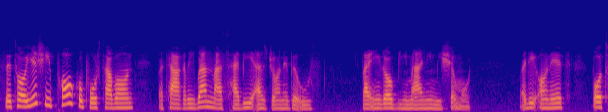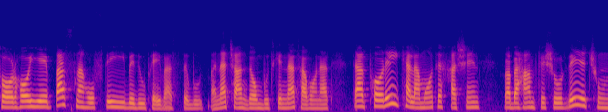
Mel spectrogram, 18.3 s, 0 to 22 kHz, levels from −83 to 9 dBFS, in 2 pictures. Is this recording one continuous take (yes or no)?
no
